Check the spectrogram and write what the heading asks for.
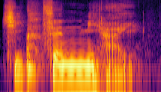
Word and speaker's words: Csikszentmihalyi: Mihail Csikszentmihalyi.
